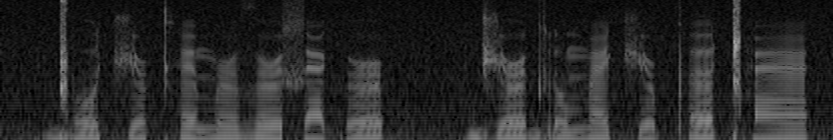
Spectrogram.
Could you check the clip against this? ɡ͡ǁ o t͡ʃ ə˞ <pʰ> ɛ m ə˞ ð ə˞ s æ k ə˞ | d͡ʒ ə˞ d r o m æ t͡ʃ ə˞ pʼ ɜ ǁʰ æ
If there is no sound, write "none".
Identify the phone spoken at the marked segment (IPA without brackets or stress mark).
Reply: kʰ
